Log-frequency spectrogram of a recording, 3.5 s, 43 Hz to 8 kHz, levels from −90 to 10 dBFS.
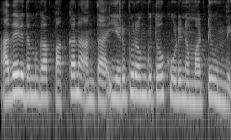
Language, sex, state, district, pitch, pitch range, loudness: Telugu, female, Andhra Pradesh, Srikakulam, 210 Hz, 195-230 Hz, -17 LUFS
